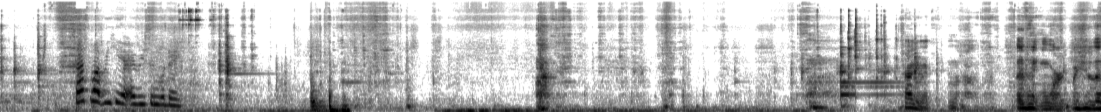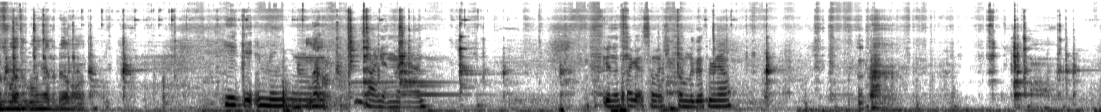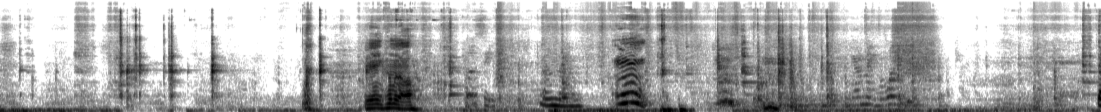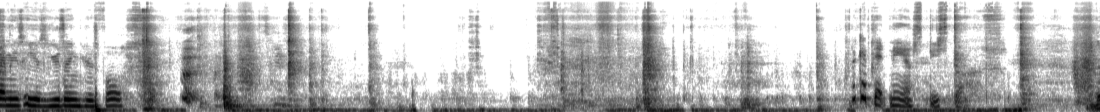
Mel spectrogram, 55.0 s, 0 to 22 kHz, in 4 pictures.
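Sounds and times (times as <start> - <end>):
wrenches clinking on bolts: 1.8 - 3.4, 9.9 - 16.5, 17.5 - 21.3, 26.0 - 30.4
hand tools knocking on metal: 10.5 - 11.7.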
